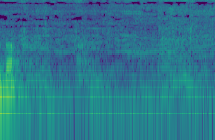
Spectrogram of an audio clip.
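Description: Cartridge tattoo machine running with a faint, steady buzz while its needle is cleaned against a sponge.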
